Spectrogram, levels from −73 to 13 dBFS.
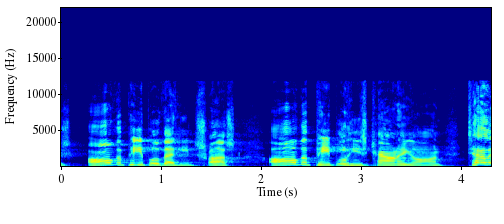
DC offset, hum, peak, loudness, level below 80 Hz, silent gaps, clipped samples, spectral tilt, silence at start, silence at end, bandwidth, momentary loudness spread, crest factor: under 0.1%; none; -4 dBFS; -22 LUFS; -68 dBFS; none; under 0.1%; -3.5 dB/octave; 0 s; 0 s; 12 kHz; 8 LU; 20 dB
